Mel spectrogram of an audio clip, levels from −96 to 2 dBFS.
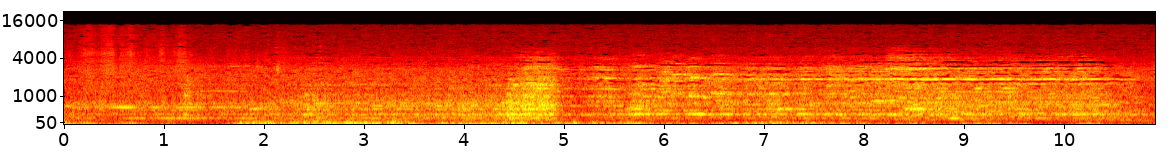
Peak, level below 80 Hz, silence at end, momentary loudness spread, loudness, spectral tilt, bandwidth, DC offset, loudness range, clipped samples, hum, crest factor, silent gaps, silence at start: -6 dBFS; -34 dBFS; 0 s; 11 LU; -23 LUFS; -4.5 dB/octave; 14 kHz; under 0.1%; 8 LU; under 0.1%; none; 18 dB; none; 0 s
